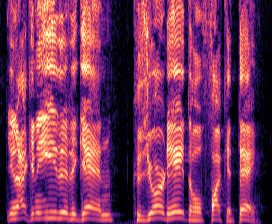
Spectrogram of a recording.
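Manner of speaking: fast, high indignant burst; indignant rant. Real, not acted. Host ranting about the greedy diner, indignant.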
